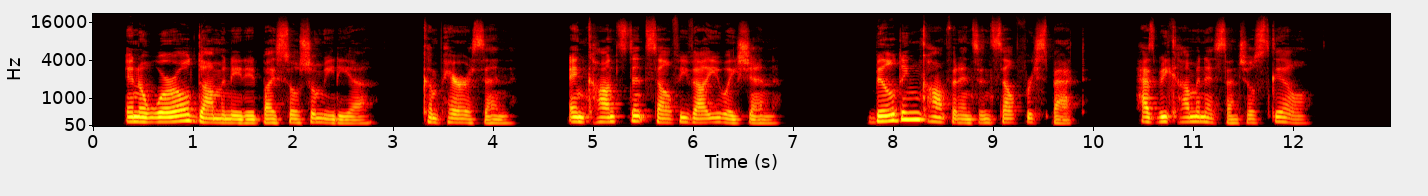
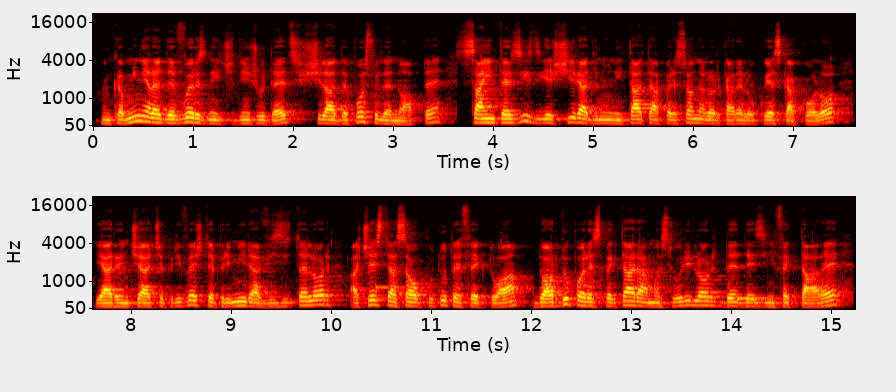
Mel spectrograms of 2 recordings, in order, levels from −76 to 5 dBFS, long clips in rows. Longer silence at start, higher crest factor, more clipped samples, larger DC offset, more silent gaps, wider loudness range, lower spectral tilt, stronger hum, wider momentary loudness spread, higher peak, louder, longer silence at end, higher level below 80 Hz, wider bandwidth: first, 0.35 s vs 0.1 s; about the same, 18 dB vs 18 dB; neither; neither; neither; first, 4 LU vs 1 LU; about the same, -5 dB/octave vs -5 dB/octave; neither; first, 12 LU vs 7 LU; about the same, -4 dBFS vs -6 dBFS; first, -20 LUFS vs -25 LUFS; first, 0.85 s vs 0 s; second, -86 dBFS vs -74 dBFS; first, 19 kHz vs 17 kHz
